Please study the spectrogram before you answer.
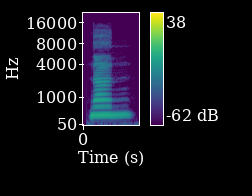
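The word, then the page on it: nan: tone 1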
